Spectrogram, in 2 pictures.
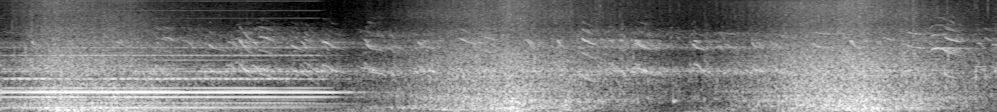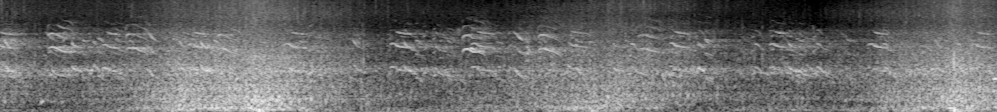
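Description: Sea waves break on a beach in steady surges every few seconds, with honking gull calls scattered throughout and a brief low horn-like tone at the start; a taped seaside soundscape played within an orchestral piece.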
